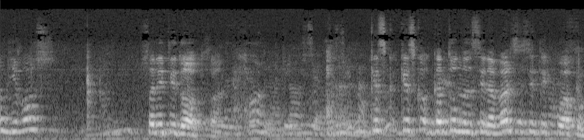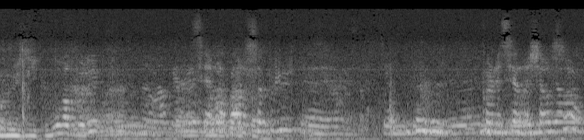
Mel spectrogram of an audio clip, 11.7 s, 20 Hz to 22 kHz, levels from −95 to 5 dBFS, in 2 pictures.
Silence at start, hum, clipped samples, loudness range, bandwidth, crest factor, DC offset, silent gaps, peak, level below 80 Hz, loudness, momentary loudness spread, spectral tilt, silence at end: 0 s; none; under 0.1%; 6 LU; 17 kHz; 18 dB; under 0.1%; none; -4 dBFS; -44 dBFS; -24 LUFS; 15 LU; -6 dB/octave; 0 s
